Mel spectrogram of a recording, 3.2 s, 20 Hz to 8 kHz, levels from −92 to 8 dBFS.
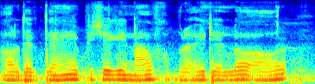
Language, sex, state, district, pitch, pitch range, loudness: Hindi, male, Karnataka, Bangalore, 120 Hz, 115-125 Hz, -14 LUFS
